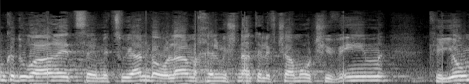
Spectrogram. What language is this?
Hebrew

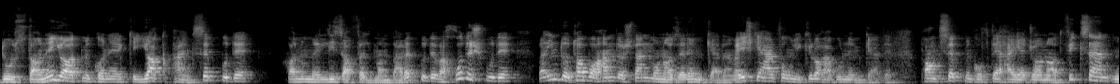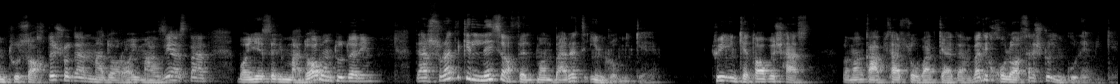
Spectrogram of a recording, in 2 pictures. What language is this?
Persian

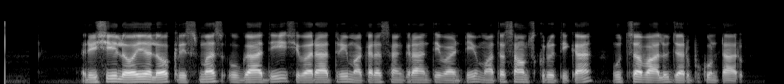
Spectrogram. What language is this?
Telugu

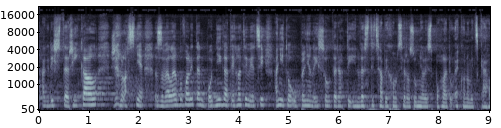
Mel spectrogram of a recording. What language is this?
Czech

